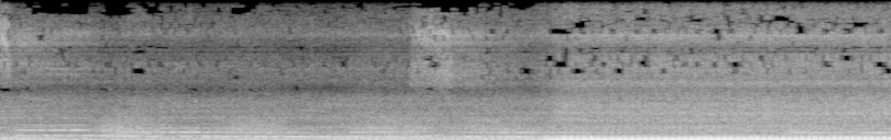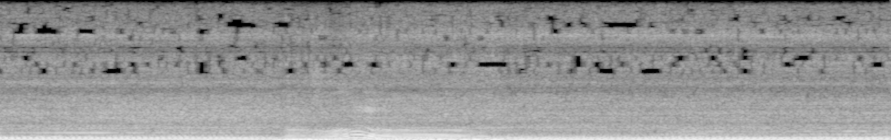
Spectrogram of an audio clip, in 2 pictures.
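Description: A motorcycle engine hums steadily and briefly revs up.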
